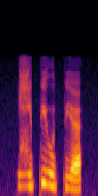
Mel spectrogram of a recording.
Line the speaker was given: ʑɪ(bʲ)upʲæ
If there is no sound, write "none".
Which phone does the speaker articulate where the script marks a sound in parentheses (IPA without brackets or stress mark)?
pʲ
